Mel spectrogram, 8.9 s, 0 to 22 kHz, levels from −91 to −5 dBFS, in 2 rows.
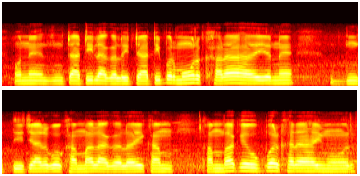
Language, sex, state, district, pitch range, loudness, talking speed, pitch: Bajjika, male, Bihar, Vaishali, 140-155 Hz, -15 LUFS, 160 wpm, 145 Hz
